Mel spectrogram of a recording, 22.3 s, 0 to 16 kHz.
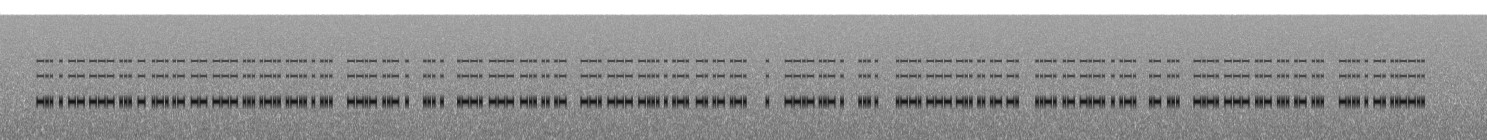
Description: Morse code, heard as a keyed tone, hand-sent with a paddle, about 36 wpm, 1020 Hz. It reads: DEMOSTRAMOSLLES QUE SE PODIA GOBERNAR E QUE SE PODIAN FACER AS COUSAS BEN?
